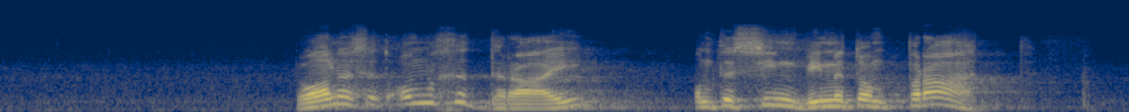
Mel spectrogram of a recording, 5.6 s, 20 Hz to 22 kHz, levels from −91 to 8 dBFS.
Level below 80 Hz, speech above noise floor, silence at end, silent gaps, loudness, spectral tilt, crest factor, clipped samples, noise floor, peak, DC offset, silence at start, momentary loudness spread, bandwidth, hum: -64 dBFS; 41 dB; 0.65 s; none; -20 LUFS; -6.5 dB/octave; 18 dB; under 0.1%; -60 dBFS; -4 dBFS; under 0.1%; 1.5 s; 12 LU; 9.2 kHz; none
